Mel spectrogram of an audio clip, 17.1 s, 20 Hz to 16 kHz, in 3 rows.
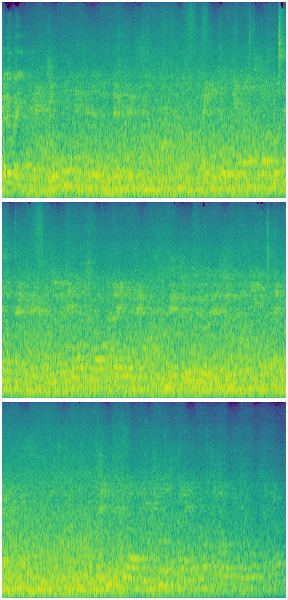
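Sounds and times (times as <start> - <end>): people talking: 0.0 - 17.0.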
